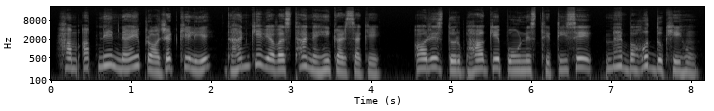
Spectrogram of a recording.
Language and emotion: Hindi, sad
